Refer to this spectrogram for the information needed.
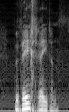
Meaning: motive, reason to do something
- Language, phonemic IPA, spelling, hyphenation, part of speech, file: Dutch, /bəˈʋeːxˌreː.də(n)/, beweegreden, be‧weeg‧re‧den, noun, Nl-beweegreden.ogg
